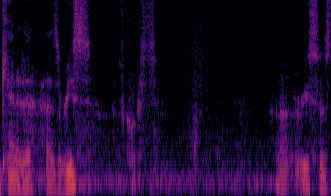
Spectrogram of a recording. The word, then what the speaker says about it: Reese's: Reese's does not rhyme with feces.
